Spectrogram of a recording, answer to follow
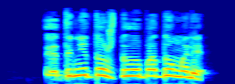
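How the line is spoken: Squeak. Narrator (Russian): пискнул он

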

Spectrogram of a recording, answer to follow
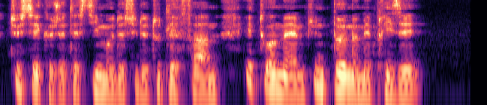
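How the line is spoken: Exclaimed. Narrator (French): s'écria Julien

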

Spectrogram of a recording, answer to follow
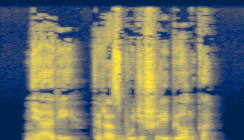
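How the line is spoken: Hissing through teeth, pained. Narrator (Russian): Шиплю сквозь зубы, чувствуя, как начинает раскалываться голова

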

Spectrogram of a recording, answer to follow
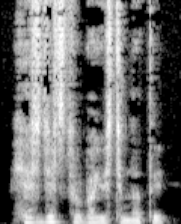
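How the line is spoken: Quiet confession. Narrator (Russian): негромко призналась Аня

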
